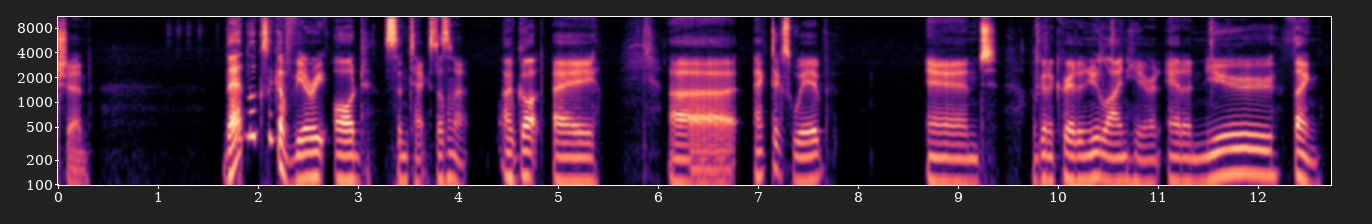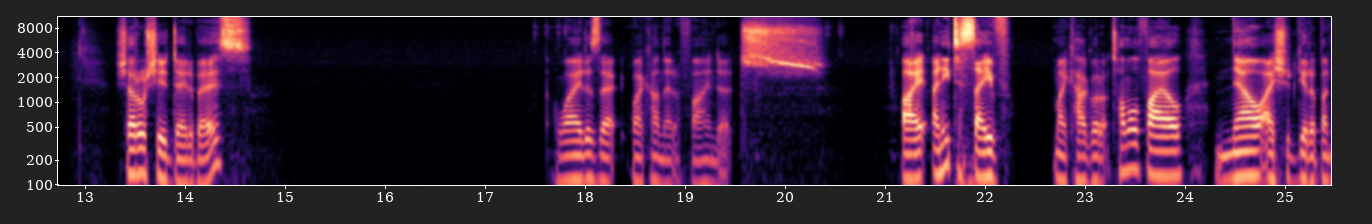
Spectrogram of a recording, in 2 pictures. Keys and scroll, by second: 9.8 Return, 10.6 ctrl+v, 11.6 ctrl+s, 19.7 ctrl+s, 21.3 ctrl+s.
